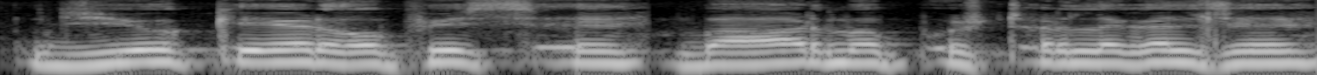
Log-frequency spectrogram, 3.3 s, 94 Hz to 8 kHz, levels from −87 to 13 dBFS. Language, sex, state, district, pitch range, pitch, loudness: Angika, male, Bihar, Begusarai, 185-205 Hz, 195 Hz, -17 LUFS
